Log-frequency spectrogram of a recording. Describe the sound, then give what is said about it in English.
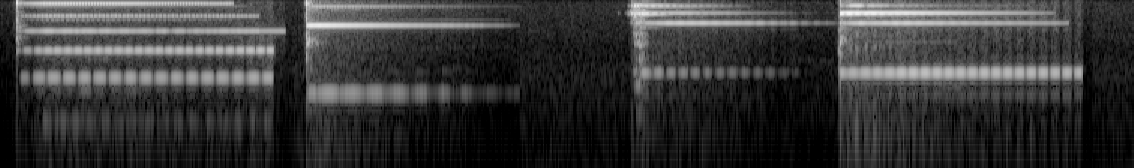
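A Tibetan singing bowl is struck four times, each strike ringing out with a bright, shimmering tone that wavers and lingers for a couple of seconds before the next. No voices are heard. “Now, my voice is going to be quiet for a little while, and when it's time to finish, I'll chime one of my crystal bowl, one of my Tibetan bowls like this.”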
